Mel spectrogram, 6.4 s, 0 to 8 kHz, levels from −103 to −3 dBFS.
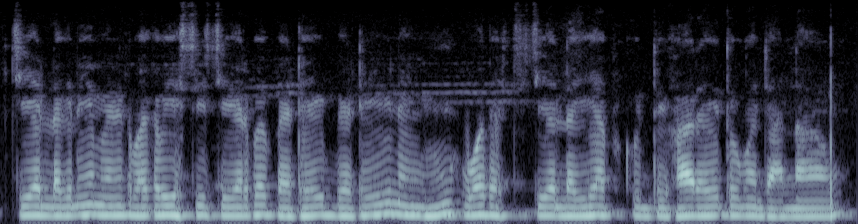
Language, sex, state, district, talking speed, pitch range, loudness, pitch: Hindi, male, Chhattisgarh, Bilaspur, 240 wpm, 115-125 Hz, -33 LUFS, 120 Hz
